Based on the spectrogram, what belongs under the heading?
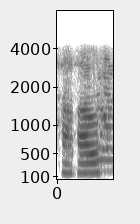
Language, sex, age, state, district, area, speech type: Odia, female, 45-60, Odisha, Nayagarh, rural, conversation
